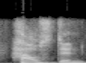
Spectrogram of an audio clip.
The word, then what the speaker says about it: Houston: Houston excuse me hon it's spelled like Houston but it's hon County Georgia hon County Sheriff's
